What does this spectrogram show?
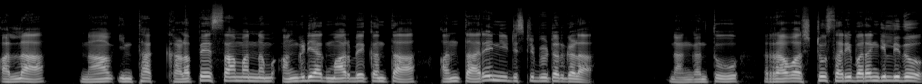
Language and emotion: Kannada, disgusted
